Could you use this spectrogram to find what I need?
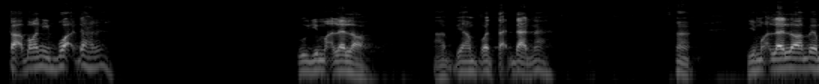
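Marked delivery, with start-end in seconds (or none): none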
